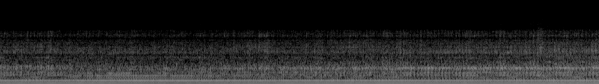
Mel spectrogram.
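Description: Steady low hum with a constant mid tone riding on it, slightly uneven underneath; the fan motor sounds off, cause unclear.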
